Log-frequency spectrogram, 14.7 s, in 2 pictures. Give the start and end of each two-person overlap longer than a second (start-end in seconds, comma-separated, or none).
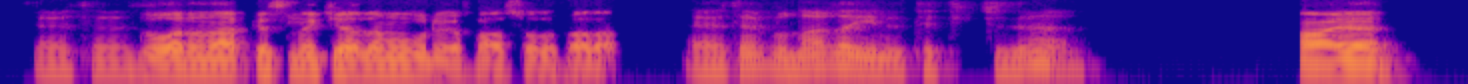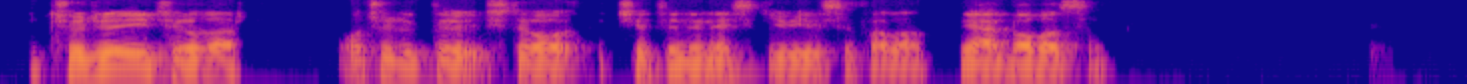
none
